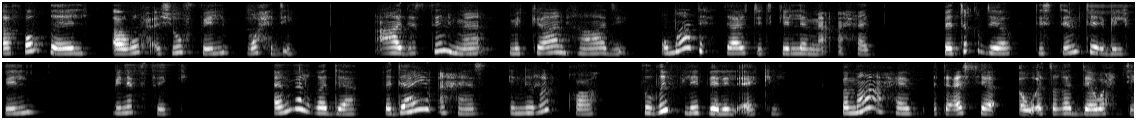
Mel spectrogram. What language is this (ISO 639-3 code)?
acx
